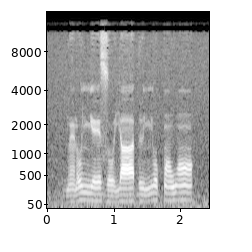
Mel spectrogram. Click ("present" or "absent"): absent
